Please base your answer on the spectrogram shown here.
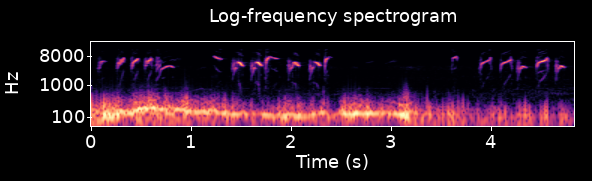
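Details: A female cinereous tit calling a male gives quick rising whistles in fast series, with buzzy notes and descending hooked whistles, over a constant low droning hum.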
